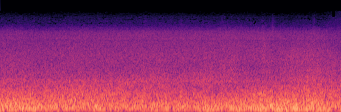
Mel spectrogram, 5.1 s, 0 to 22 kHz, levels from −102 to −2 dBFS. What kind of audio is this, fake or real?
real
